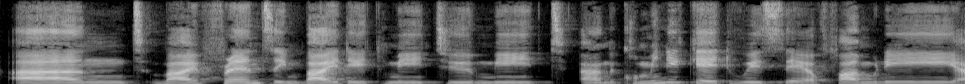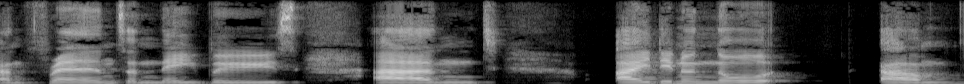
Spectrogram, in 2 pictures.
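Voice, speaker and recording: A woman from Japan whose first language is Japanese, answering interview questions as a tour guide in careful, measured speech with hesitant pauses. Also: on the low side, fairly bright tone. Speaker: guest, licensed tour guide.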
